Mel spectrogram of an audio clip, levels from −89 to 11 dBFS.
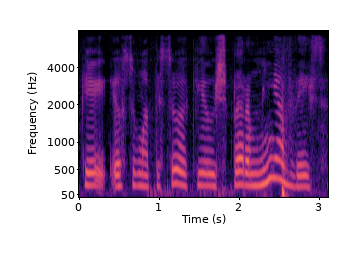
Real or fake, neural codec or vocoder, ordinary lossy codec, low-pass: fake; codec, 44.1 kHz, 7.8 kbps, Pupu-Codec; none; 7.2 kHz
